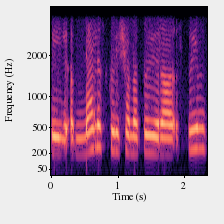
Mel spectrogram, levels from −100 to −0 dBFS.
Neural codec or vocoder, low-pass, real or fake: none; 3.6 kHz; real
